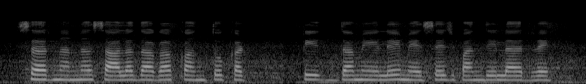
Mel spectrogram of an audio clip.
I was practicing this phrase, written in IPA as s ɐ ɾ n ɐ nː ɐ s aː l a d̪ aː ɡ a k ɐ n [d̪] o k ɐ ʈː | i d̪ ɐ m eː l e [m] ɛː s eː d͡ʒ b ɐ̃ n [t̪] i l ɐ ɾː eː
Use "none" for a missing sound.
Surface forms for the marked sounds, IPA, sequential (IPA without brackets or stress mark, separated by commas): t̪, m, d̪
